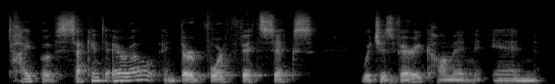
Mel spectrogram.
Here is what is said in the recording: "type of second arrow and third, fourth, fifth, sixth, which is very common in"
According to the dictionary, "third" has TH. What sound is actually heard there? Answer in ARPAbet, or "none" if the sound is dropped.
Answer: TH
